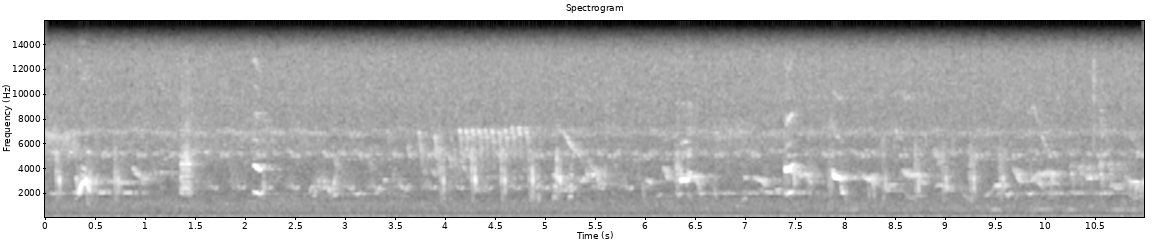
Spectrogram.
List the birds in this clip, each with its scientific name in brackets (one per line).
Fork-tailed Drongo (Dicrurus adsimilis)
